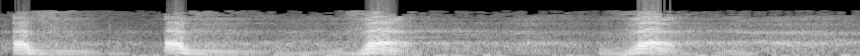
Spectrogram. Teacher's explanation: Ada i'timad atau yakni terasa, ya, pada bagian ujung lidah dengan ujung gigi ada tekanan suara padanya untuk pengucapan huruf dzal.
